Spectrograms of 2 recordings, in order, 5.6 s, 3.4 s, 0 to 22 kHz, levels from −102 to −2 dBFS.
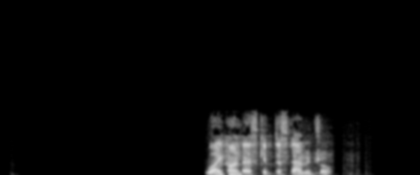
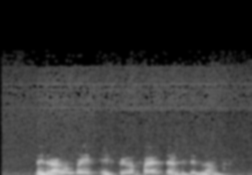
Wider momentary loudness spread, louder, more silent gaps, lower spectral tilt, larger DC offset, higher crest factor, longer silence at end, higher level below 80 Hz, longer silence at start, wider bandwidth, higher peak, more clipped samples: about the same, 11 LU vs 12 LU; first, -18 LUFS vs -25 LUFS; neither; second, -4 dB/octave vs -7.5 dB/octave; neither; about the same, 22 dB vs 20 dB; first, 1.2 s vs 0.35 s; second, -62 dBFS vs -56 dBFS; first, 2.75 s vs 0.45 s; second, 8.2 kHz vs 14.5 kHz; first, -2 dBFS vs -6 dBFS; neither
